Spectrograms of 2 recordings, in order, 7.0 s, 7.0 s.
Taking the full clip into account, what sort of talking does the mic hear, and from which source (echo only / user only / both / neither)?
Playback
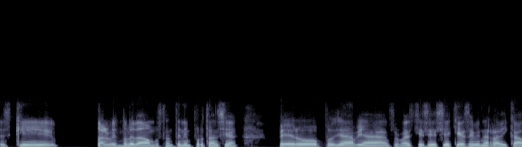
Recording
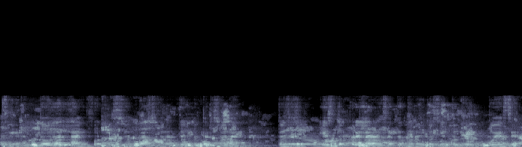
both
